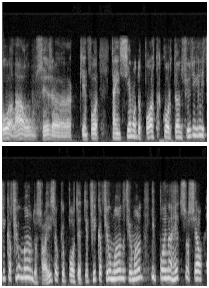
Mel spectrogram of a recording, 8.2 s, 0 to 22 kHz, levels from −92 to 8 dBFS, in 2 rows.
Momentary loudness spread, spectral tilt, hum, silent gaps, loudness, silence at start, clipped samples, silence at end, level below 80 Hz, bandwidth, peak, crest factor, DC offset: 6 LU; -5.5 dB/octave; none; none; -14 LUFS; 0 s; under 0.1%; 0.1 s; -50 dBFS; 8.2 kHz; 0 dBFS; 14 dB; under 0.1%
